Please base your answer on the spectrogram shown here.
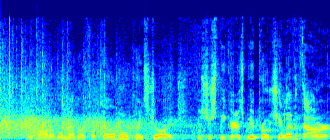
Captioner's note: applause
